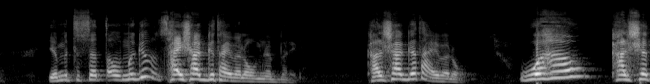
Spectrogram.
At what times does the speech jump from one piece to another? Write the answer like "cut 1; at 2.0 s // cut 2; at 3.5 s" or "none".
none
